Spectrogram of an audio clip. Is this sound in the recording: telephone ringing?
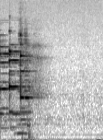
yes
